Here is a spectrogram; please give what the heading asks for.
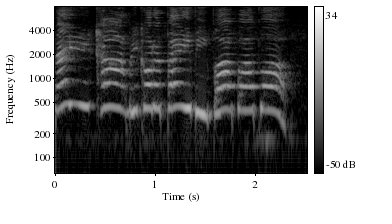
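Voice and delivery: very high put-on falsetto, mock voice.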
